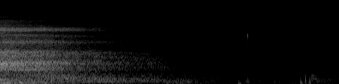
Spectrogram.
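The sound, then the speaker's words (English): A slow, gentle exhale through the mouth during a deep-breathing relaxation exercise: a soft, breathy rush of air that fades steadily over about two seconds, followed by a few faint small clicks. “And one last deep, deep inhale, hold it, and slowly and gently exhale through your mouth.”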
